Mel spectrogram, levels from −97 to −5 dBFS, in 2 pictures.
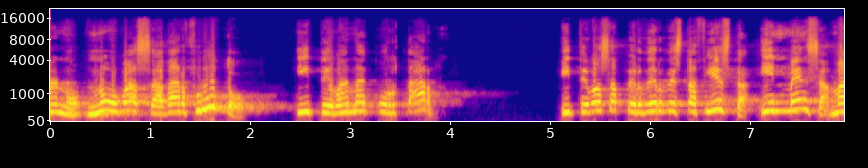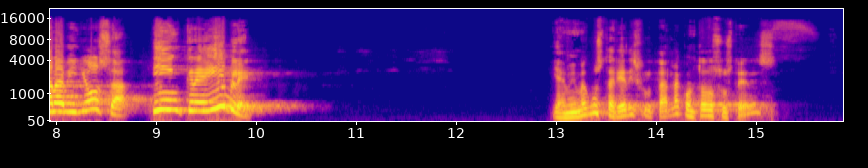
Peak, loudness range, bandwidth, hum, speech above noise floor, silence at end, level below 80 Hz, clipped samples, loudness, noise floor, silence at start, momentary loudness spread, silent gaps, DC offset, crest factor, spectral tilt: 0 dBFS; 8 LU; 16 kHz; none; 74 dB; 0.7 s; -50 dBFS; under 0.1%; -11 LUFS; -85 dBFS; 0 s; 11 LU; none; under 0.1%; 12 dB; -4.5 dB/octave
